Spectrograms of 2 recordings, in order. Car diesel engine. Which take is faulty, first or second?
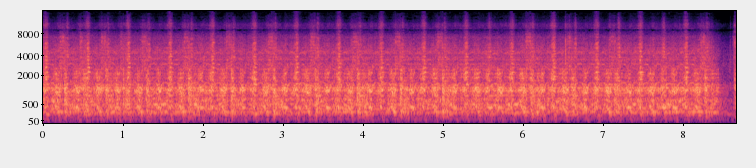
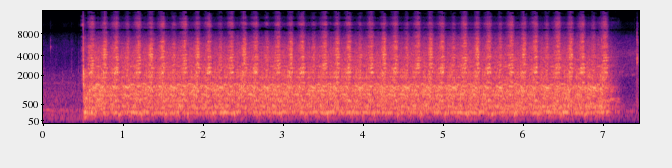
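first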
